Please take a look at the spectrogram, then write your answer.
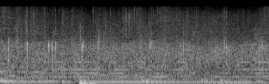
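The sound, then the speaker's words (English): An audience applauds those who have just made a prayer and declaration of faith, with dense, steady clapping from many hands that holds at an even level throughout, a low sustained hum faintly beneath it. “Again, can we applaud those that have made that prayer, that declaration of faith?”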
